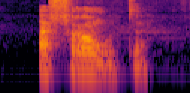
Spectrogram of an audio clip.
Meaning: third-person plural present indicative/subjunctive of affronter
- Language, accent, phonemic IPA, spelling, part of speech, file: French, Canada, /a.fʁɔ̃t/, affrontent, verb, LL-Q150 (fra)-affrontent.wav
